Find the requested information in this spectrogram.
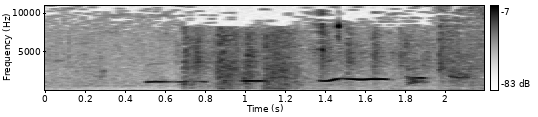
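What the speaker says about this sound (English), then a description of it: "Listen to him whistling like a crazed maniac." Faint, quiet whistling from a character in the video game Bioshock: a few short tuneful notes and a sliding pitch over a soft background hiss.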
